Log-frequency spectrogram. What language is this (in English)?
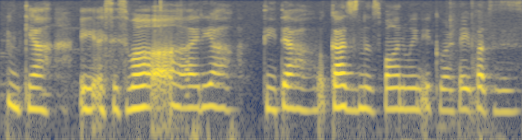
Kashmiri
